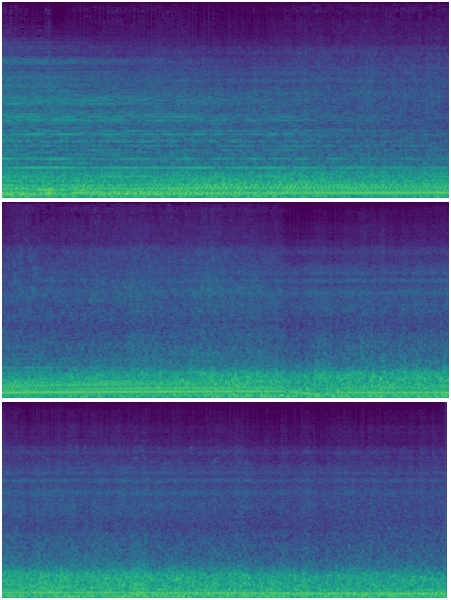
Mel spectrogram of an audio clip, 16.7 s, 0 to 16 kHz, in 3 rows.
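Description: Honda Shadow VT750 V-twin engine running steadily under way, its note dropping to a lower pitch about nine seconds in, with wind rush on the camera.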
